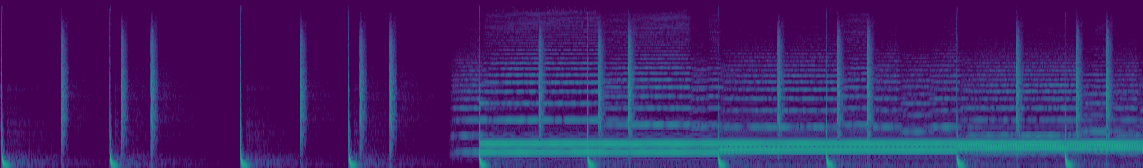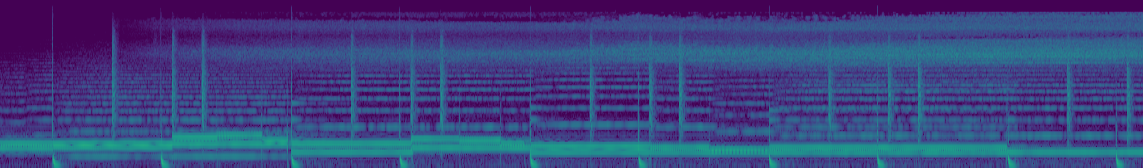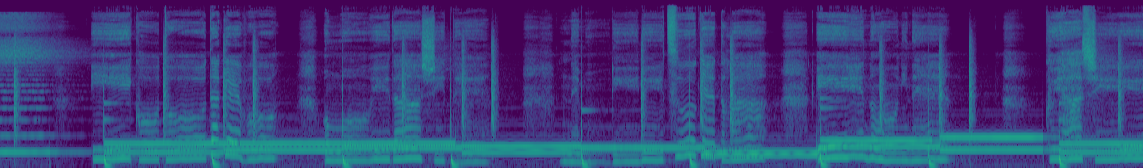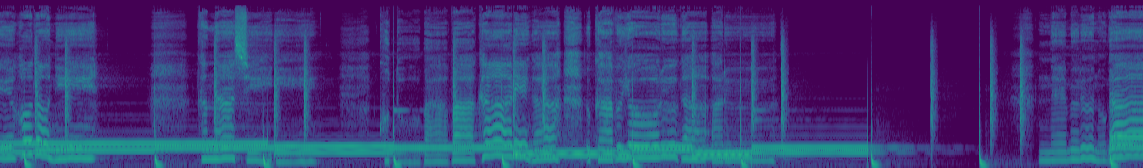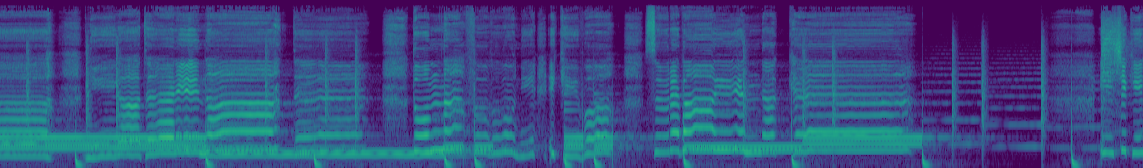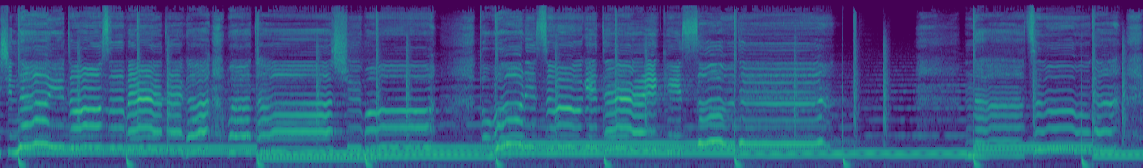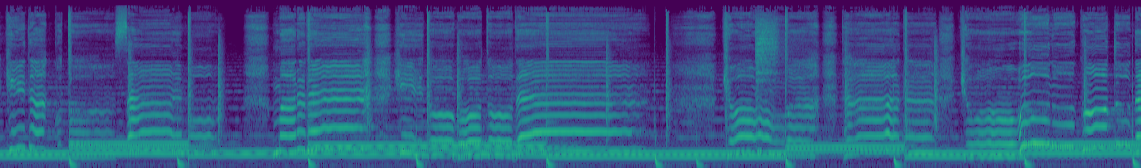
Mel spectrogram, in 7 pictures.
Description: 優しく穏やかで、かつソウルフルな歌声が持ち味。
